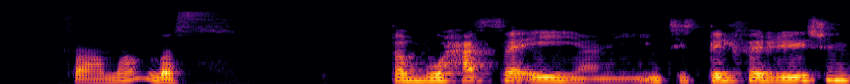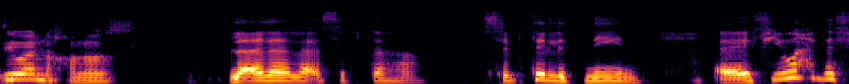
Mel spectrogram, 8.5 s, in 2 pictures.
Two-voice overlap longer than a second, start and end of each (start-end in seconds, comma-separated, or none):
none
